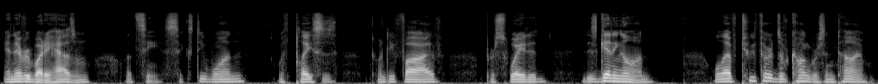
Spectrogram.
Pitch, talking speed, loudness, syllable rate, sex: 115 Hz, 165 wpm, -19 LUFS, 5.8 syllables/s, male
